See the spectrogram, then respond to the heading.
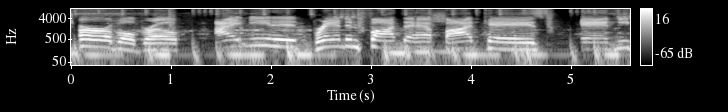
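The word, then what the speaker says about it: Pfaadt: umpiring performance was terrible bro I needed Brandon fought to have 5Ks and he finished with four because you didn't want to ring up the Texas strangers it's spelled terrible pitcher but pronounced fot yeah f is come on now help me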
